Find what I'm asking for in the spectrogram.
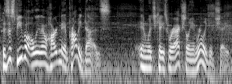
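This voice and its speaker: Animated chatty man narrating a game. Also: a little high, fast, faint music behind. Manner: chatty, rambling, frequent restarts and fillers. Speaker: host of a game playthrough podcast. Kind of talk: casual let's play commentary.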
